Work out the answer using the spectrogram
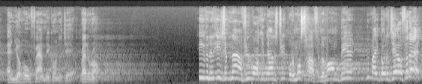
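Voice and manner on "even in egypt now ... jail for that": raised-voice preaching. Real, not acted. Preacher warning the congregation about jail in Egypt, raised-voice preaching. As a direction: preach it out with force.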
